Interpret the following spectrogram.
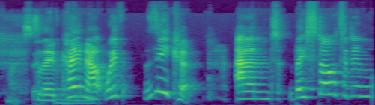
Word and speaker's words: Zeekr: But this is Zeekr, Zika. So this is, again, this is from the Chinese Geely group, who also make the Volvo, Polestar, Lotus, etc. So they've came out with Zika.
